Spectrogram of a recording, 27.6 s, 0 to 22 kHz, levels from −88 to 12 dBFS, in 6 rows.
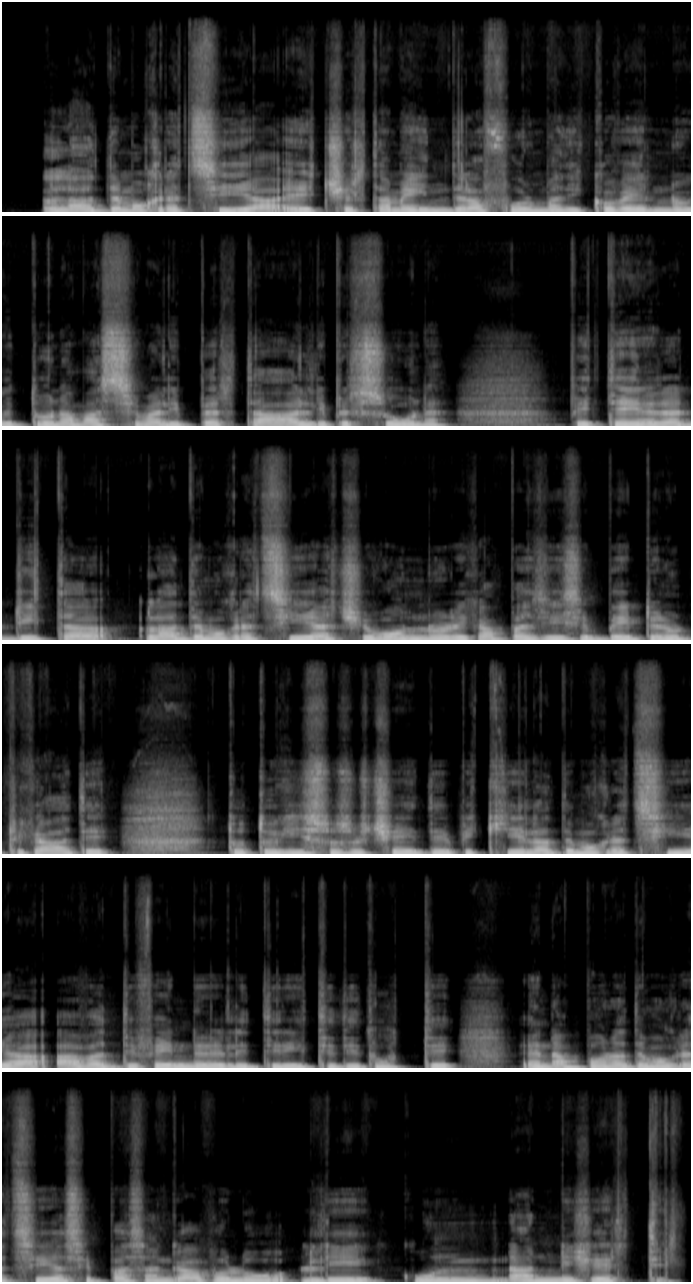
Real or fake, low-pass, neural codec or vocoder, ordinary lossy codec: fake; 19.8 kHz; vocoder, 48 kHz, 128 mel bands, Vocos; none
